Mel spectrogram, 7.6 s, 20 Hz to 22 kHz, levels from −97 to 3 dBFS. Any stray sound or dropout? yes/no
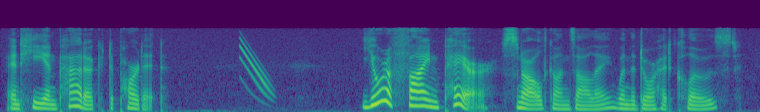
yes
